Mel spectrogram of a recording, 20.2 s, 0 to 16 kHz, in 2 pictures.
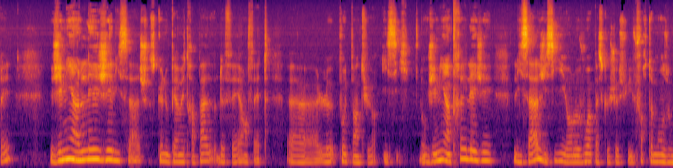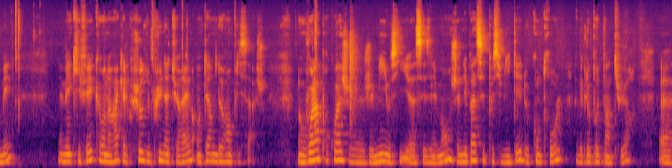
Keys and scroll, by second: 10.7 super+-, 13.5 super+-.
